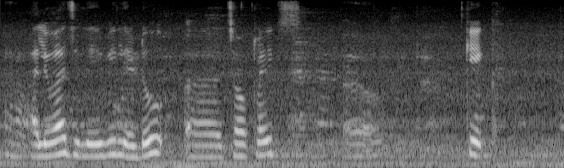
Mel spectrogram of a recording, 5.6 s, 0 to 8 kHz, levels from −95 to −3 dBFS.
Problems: constant background noise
